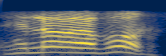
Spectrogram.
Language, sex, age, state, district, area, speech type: Bodo, female, 45-60, Assam, Chirang, rural, conversation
